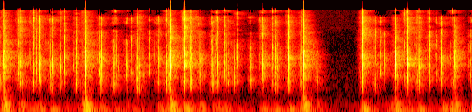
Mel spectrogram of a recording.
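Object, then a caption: Mechanical keyboard with plastic keycaps. Fingertips type continuously on a HyperX Alloy Origins Core tenkeyless mechanical keyboard with HX Red switches, PBT plastic keycaps on an aluminum plate and a hollow case. A quick run of short, bright clacks with a soft low thud under each one breaks for a brief silence just past the three-second mark, then the typing picks up again.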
